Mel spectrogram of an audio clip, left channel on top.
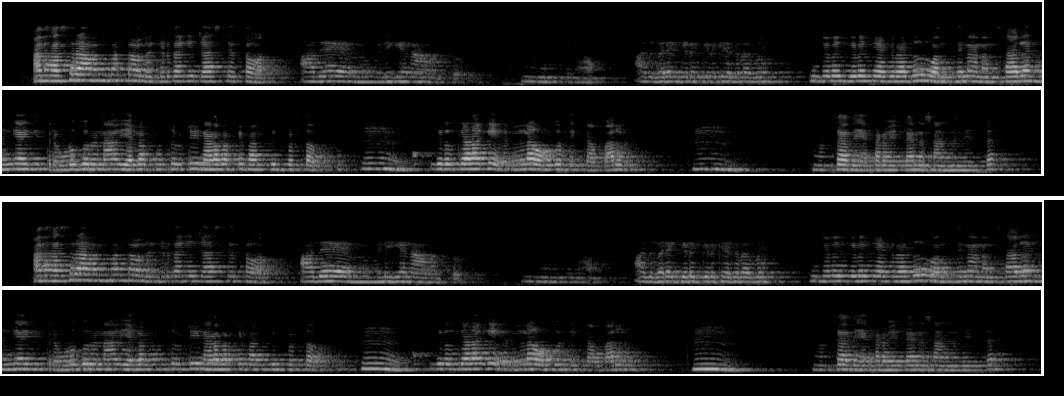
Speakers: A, on the left; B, on the right.
A: ಅದ್ ಹಸಿರ ಒಂದ ಬರ್ತಾವಲ್ ಗಿಡದಾಗೆ ಜಾಸ್ತಿ ಆತ
B: ಅದೇ ಮಿಣಿಗೆ ನಾವಂತು
A: ಹ್ಮ್ಗೆ
B: ಅದ ಬರ ಗಿಡಕ್ ಗಿಡಕ್ ಹಾಕದ
A: ಗಿಡ ಗಿಡಕ್ ಆಗರ ಅದು ಒಂದ ದಿನ ನಮ ಸಾಲ ಹಂಂಗ ಆಗಿತ್ರಿ ಹುಡುಗರು ನಾವವು ಎಲ್ಲ ಕುಂತತ್ ಬಿಟ್ಟ ನಡಬರ್ ಬಂದ್ ಬಿದ್ದ್ ಬಿಡ್ತದ
B: ಹ್ಮ್
A: ಇದದ ಕೆಳಗೆ ಎಲ್ಲಾ ಹುಡುಗರ್ ದಿಕ್ಕಪ್ಪ ಅಲ್ರಿ
B: ಹ್ಮ್
A: ಮತ್ತತ್ ಅದ ಯಕಡೆೋಯತಾ ನ ಸಣ್ಣದಯತ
